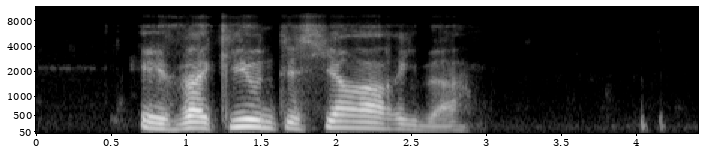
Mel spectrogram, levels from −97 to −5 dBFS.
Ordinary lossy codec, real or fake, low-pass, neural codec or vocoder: Opus, 16 kbps; real; 7.2 kHz; none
